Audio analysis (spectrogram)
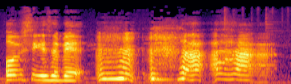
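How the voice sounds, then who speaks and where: A woman's voice: on the high side, a little slow, fairly bright tone, dull audio, soft background music. A young woman with a London accent chatting casually in a vlog, slangy and swearing freely. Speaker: vlogger. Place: home kitchen.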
